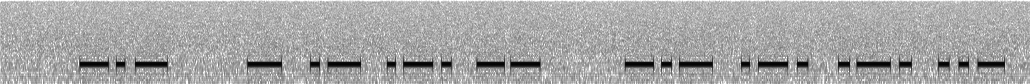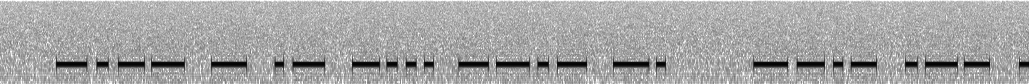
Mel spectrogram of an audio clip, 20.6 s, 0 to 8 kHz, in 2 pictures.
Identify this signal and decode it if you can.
Morse code, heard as a keyed tone, hand-sent with a straight key, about 13 wpm, 580 Hz. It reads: K TARM KRRU YTABQN …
